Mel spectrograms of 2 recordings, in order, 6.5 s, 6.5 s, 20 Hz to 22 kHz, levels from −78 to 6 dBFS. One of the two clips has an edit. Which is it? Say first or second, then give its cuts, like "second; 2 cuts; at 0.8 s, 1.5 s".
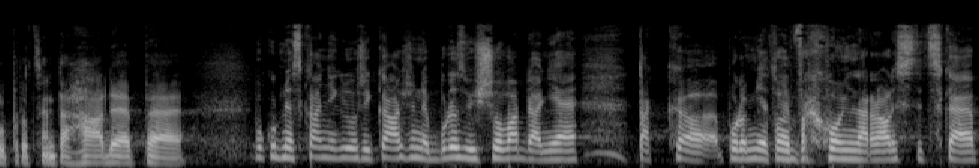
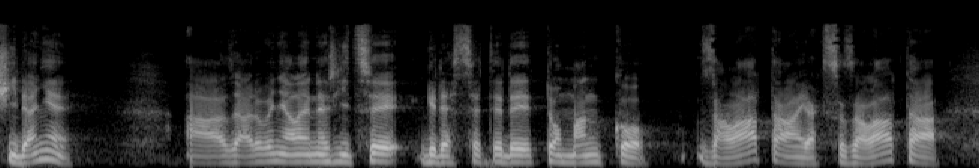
first; 1 cut; at 1.7 s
